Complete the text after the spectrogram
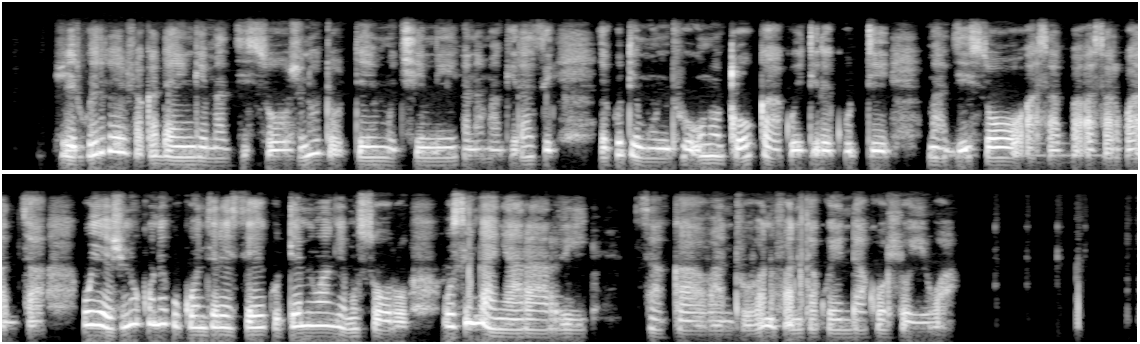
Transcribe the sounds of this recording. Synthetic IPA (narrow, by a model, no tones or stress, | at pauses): ʐirwe̞re̞ʐakaɗaiŋɡe̞mad͡ziso̞ʐino̞to̞̰temut͡ʃinikanamaɡʱiɾʔaziekutimuntʰuuno̞ɡ͡ǃʱo̞kakuitiɾekutimad͡ziso̞a̰sapa̰sarwa̰ːd͡zauje̞ʐino̞konakuko̞nze̞ɾe̞sekute̞miwaŋɡe̞muso̞ɾo̞̰usiŋɡaɲaɾari | sakaʋa̰ntʰṵʋa̰no̞fa̰nikakue̞ndako̞ɬo̰iːwa̰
